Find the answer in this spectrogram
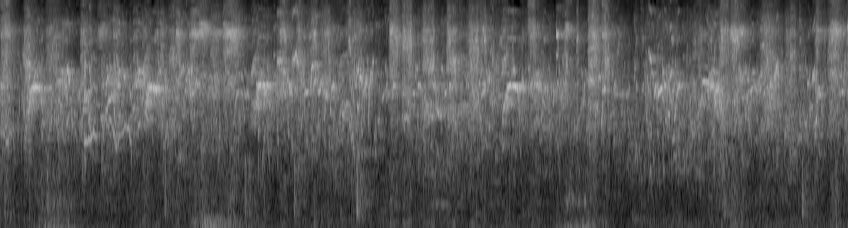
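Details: Steady high-pitched budgerigar chatter from Portland: rapid chirps, short whistles and squawky notes layered together without a break.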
